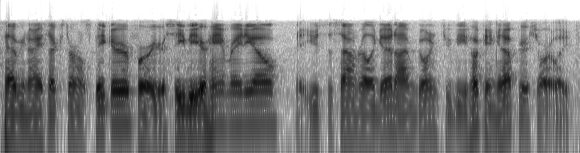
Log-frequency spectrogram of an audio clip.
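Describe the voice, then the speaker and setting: A man's voice: low-pitched, animated, normal speed, hardly any pauses. A man giving a casual, hands-on show-and-tell, rambling in a folksy way as he thinks aloud. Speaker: hobbyist presenting a radio project. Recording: muffled phone-like audio with clear background noise.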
